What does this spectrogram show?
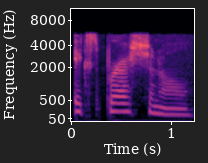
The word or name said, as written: expressional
